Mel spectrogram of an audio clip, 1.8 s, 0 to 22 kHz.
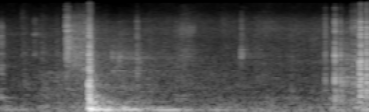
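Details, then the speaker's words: New Audi Q5 center console: short creaking and squeaking bursts as loose interior trim is pressed and flexed. The squeaks also occur while driving. "вот это вообще шикарно причём всё это не только при трогании рукой это ещё и в движении такие вещи происходят так бывает на автомобилях Audi"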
